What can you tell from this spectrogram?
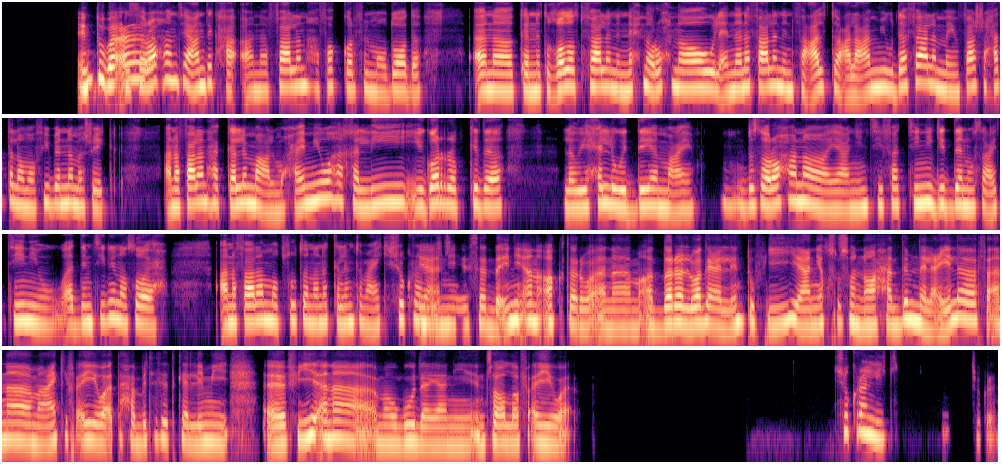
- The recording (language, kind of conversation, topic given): Arabic, advice, لما يحصل خلاف بينك وبين إخواتك على تقسيم الميراث أو ممتلكات العيلة، إزاي تقدروا توصلوا لحل عادل؟
- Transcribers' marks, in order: none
